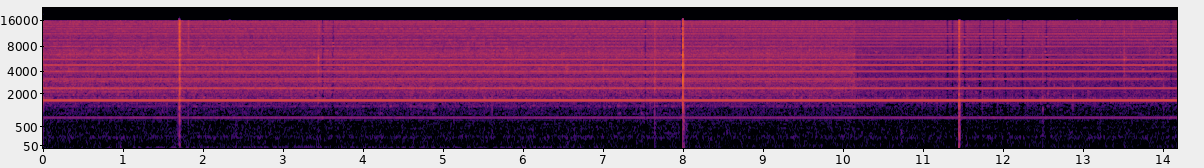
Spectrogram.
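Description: Near silence: a faint steady electrical whine of several thin tones over hiss, broken by three brief faint clicks.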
